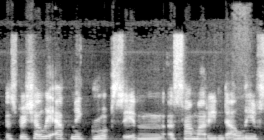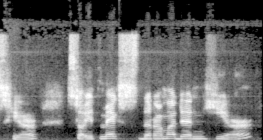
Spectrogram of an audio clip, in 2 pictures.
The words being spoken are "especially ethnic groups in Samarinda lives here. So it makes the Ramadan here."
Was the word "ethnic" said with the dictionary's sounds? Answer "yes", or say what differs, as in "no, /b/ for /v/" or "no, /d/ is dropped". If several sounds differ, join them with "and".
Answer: no, /t/ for /θ/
